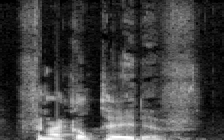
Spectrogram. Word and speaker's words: facultative: reinsurance and treaty reinsurance am I pronouncing faculative factually facultative facultative come on yeah all right facultative all right well you're the director facultative major I'm a theology major facultative faculative yeah it's not faculative sorry fac facultative reinsurance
